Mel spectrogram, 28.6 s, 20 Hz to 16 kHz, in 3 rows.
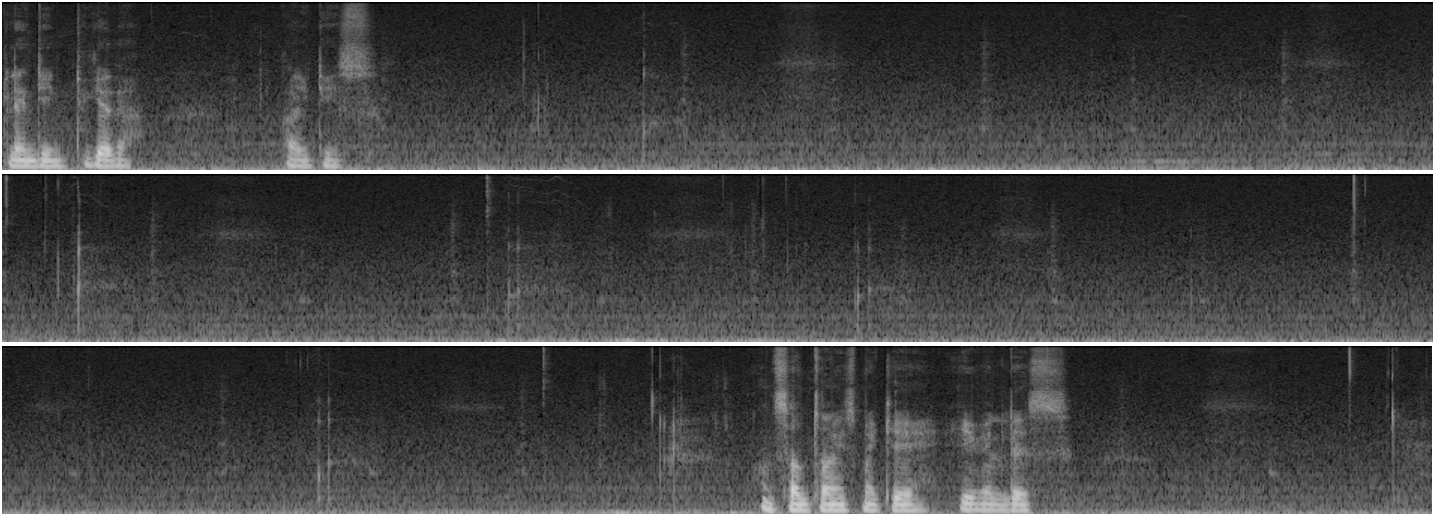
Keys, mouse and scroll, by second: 13.0-13.3 scroll down 2, 13.7 shift+middle click, 14.5-15.4 scroll up 1, 15.4-23.2 drag, 23.2-25.5 shift+middle drag, 25.5-28.6 drag.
